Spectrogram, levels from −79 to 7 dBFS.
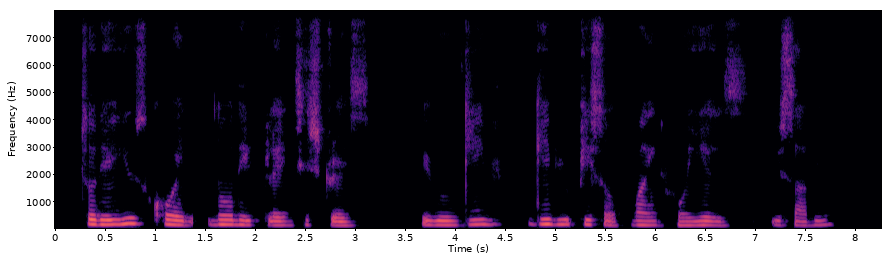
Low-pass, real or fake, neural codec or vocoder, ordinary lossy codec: none; fake; codec, 16 kHz, 4 kbps, X-Codec, WavLM features, trained on Multilingual LibriSpeech; none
